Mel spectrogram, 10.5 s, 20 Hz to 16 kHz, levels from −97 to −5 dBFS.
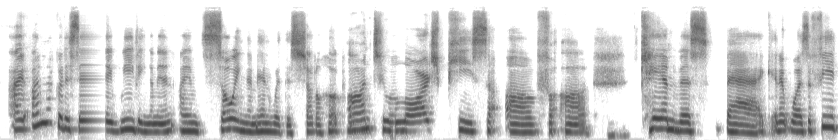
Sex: female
